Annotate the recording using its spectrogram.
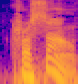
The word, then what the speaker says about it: croissant: 后面它是一个巧克力哈 ,chocolate croissant。这词呢这个发音大家注意了，这个词应该是一个法语词，所以呢后面这个 T 呢是不发音的啊，把这个拼写给大家说一下。 C-R-O-I-S-S-A-N-T 啊，那么这个词有的时候呢在一些超市啊在一些面包店会看的哈 ,croissant。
